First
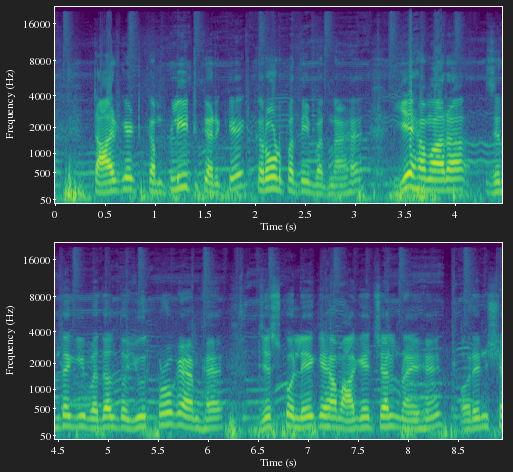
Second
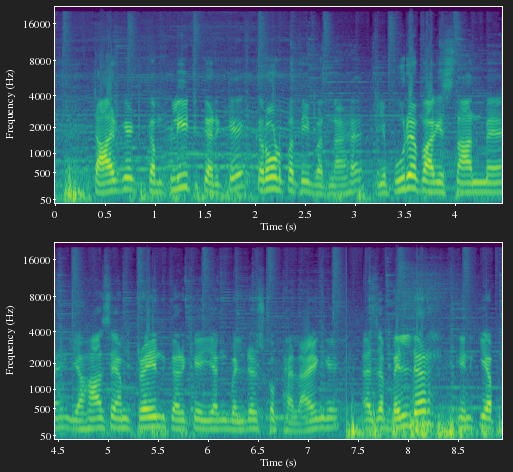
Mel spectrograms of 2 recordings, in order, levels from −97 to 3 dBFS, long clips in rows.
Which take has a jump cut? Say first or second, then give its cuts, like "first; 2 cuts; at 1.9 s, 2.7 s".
second; 2 cuts; at 3.2 s, 7.4 s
